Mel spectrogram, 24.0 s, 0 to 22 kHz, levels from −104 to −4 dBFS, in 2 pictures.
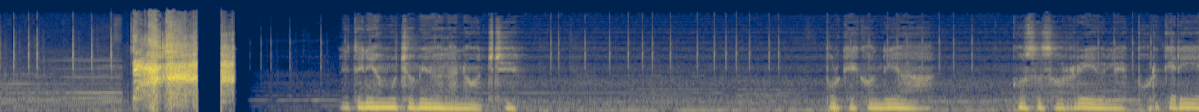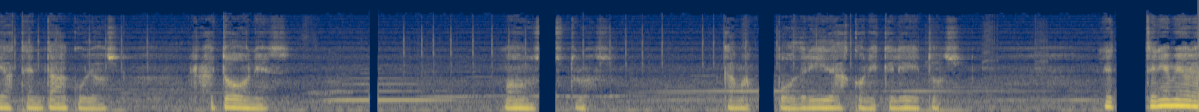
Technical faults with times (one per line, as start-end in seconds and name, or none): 1.98-2.22 Bluetooth stall
15.69-15.78 Bluetooth stall
17.38-17.56 Bluetooth stall
19.58-19.74 Bluetooth stall
23.16-23.46 Bluetooth stall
